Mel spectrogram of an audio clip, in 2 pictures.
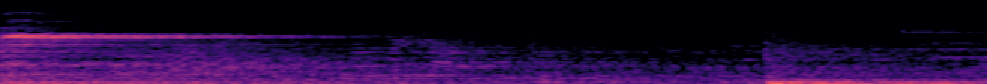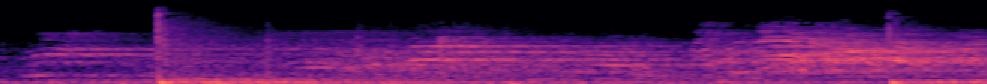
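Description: A volleyball referee's whistle blast at the start, fading over about a second in the gym's echo. Then come thumps of a volleyball bouncing, a second short whistle, and a sharp smack of the ball being hit just before the four-second mark.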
